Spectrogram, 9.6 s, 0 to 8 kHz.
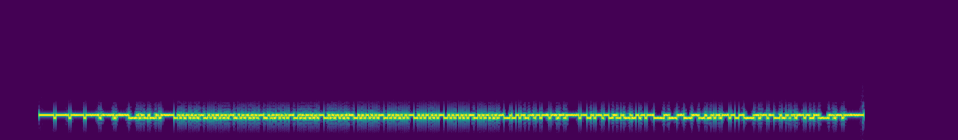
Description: RTTY (50 baud, 170 Hz shift), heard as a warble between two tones, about 1360 Hz centre. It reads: RYRYRYRYRYRYRYRYRYRYRY W1UQI 599 251 251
